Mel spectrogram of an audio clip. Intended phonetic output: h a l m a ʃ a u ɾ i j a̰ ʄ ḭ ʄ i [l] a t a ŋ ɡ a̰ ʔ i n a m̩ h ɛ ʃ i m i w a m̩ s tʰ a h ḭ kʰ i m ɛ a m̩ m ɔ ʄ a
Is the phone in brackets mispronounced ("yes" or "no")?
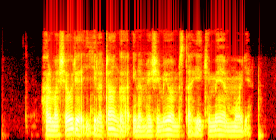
no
